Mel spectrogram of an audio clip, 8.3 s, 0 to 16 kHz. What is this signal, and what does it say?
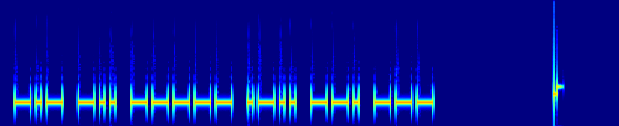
Morse code, heard as a keyed tone, about 17 wpm, 700 Hz. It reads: KD0LGO
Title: USA Call Signs - 4x Character Spacing - 17wpm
